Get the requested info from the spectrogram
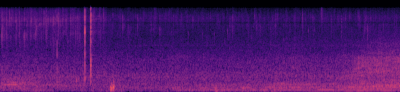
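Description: Light rain falling steadily on wet pavement and puddles, an even patter. Two sharp clicks close together and a soft thump just after them, about two seconds in.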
